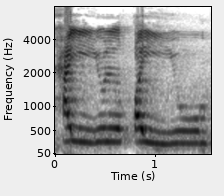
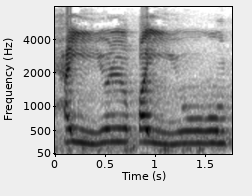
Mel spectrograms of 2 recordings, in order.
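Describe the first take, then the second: Both takes have the same delivery.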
